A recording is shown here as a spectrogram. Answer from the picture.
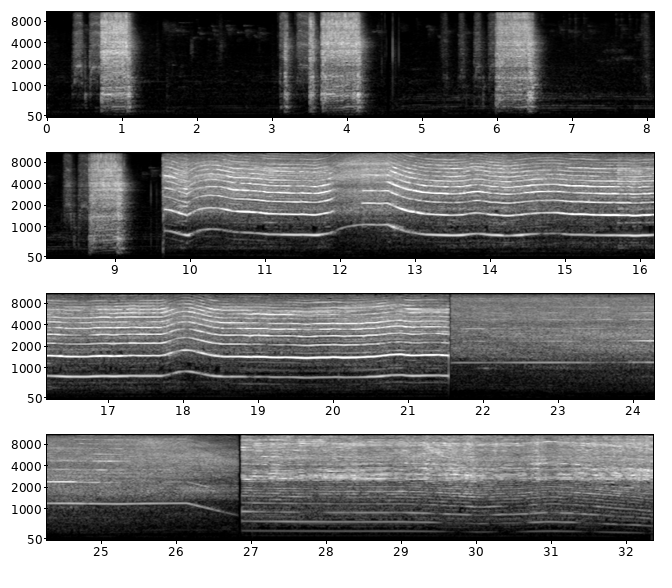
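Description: Cordless impact driver driving wood screws into pine in several short bursts, followed by a handheld trim router running along a pine rail, a steady high whine whose pitch dips under load and recovers. Near the end a quieter steady tone falls away and a lower machine hum starts.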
